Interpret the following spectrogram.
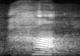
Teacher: It's not ha, but it's ha. Ha, you're like clearing your throat. It's from the deep throat, actually.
